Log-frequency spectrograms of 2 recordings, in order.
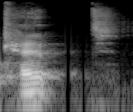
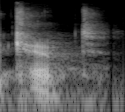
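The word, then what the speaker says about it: Kmet: And then I got Cole Kempment. Could be saying it wrong. I think it's just Cole. Yeah, Kempt.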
